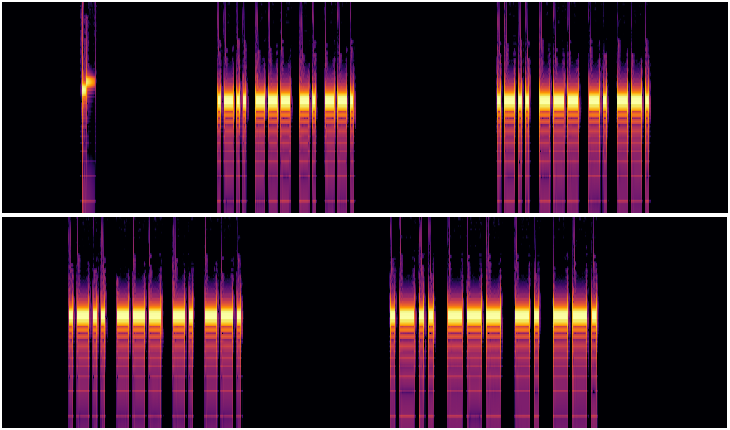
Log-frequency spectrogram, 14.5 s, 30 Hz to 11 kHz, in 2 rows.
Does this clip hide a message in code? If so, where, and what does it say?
Yes: Morse code from 2.2 to 13.2 s, heard as a keyed tone, about 32 wpm, 700 Hz. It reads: LONG LONG LONG LONG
